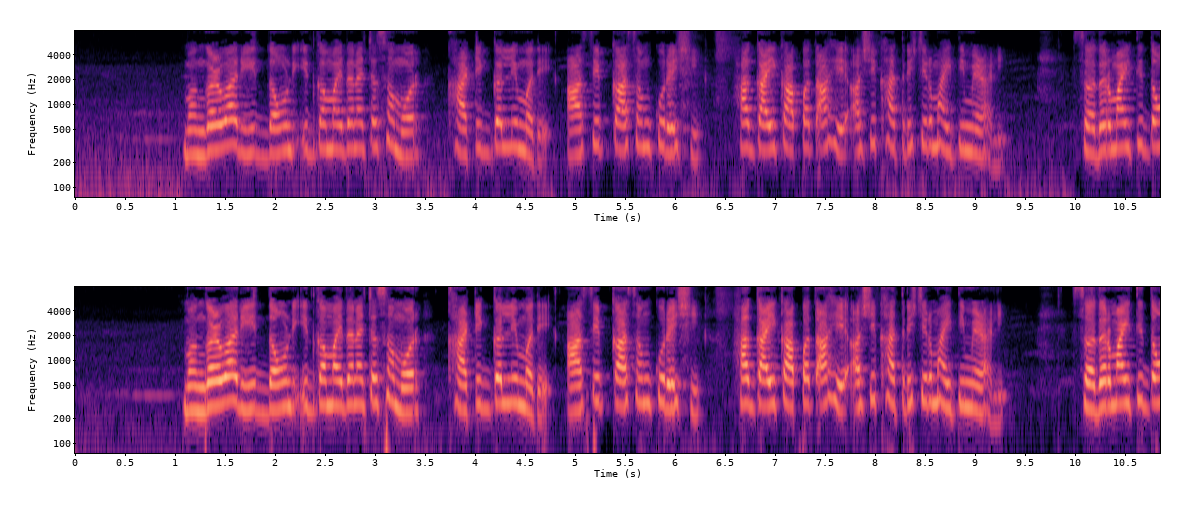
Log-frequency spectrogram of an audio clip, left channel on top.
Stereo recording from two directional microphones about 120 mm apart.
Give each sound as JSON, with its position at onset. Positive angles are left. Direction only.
{"t": 1.1, "sound": "a woman's voice", "side_deg": -45}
